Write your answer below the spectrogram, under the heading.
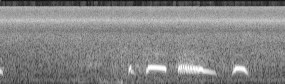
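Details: Decoy spotted dove cooing: a soft lead-in note, a flat short hoot, a long coo sliding down at its end, and a final short hoot, over a quiet background.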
